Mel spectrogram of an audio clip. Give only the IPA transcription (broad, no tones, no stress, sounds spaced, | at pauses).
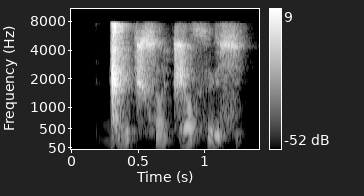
ɡ͡ǁ ø t͡ʃ s õ t͡ʃ ɔ θ y s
